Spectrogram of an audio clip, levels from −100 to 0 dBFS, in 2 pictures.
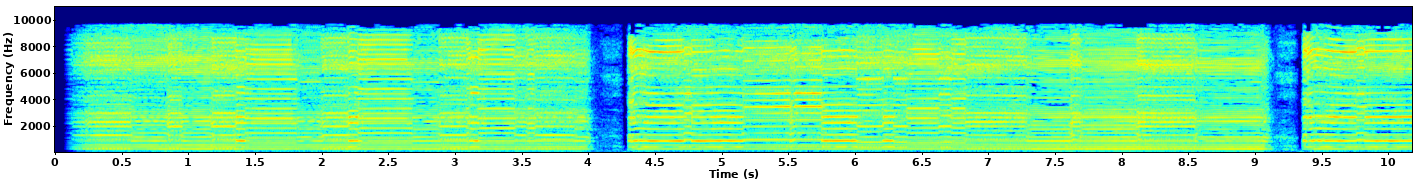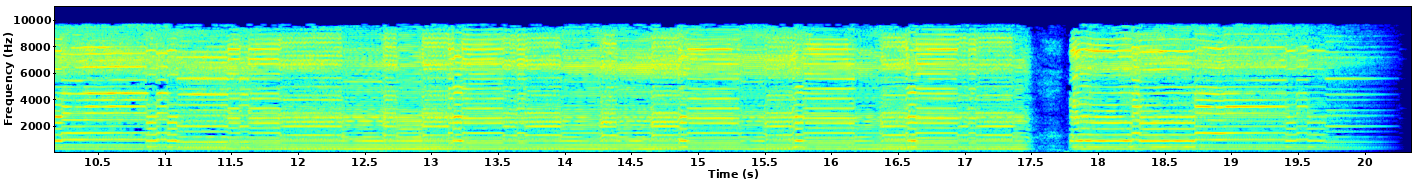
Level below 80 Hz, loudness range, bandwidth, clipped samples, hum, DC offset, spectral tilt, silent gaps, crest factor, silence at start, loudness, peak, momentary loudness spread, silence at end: -76 dBFS; 2 LU; 10 kHz; under 0.1%; none; under 0.1%; 1.5 dB/octave; none; 16 dB; 0.1 s; -27 LUFS; -12 dBFS; 5 LU; 0.25 s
